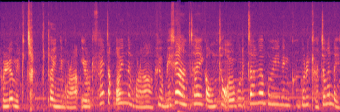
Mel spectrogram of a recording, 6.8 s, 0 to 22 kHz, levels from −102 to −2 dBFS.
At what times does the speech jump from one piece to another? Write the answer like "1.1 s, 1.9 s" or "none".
1.6 s, 3.1 s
